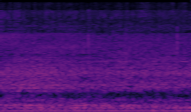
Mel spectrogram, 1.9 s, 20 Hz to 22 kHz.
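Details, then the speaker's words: 2011 Chevy Malibu after repair of multiple misfires and stuck-open fuel injectors on cylinders 2 and 4: a steady, even engine hum with no stumble or skipped beats, no warning lights; running smoothly like new. "after replacing all that the car is running like new um no lights come up not misfiring i mean running smooth sounds good too"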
